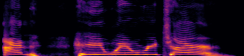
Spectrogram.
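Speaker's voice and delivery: mock zealot lecturing a cashier; preachy Rome guy. Man preaches again.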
